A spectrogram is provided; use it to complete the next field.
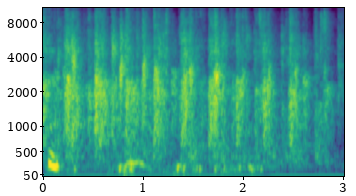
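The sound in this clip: Audience applause welcoming a singer and her two backup singers to the stage: a dense, steady wash of clapping that carries on throughout, with voices mixed in underneath.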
